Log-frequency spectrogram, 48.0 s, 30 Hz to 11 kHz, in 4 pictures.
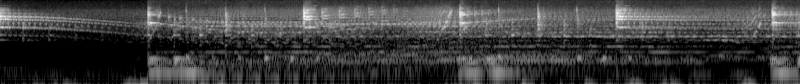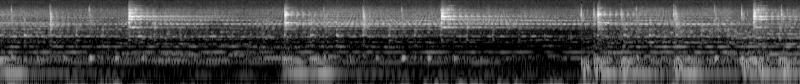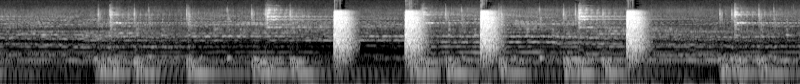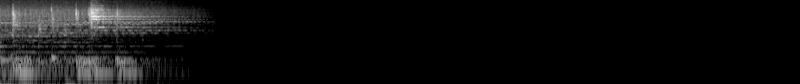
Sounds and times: Music: 0:00.0 - 0:39.3.

